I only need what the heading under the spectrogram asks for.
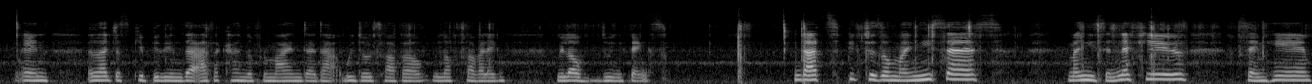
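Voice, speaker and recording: A woman speaks with a non-native accent and fairly even intonation, leaving long, frequent pauses. Noticeable background noise is present. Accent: foreign. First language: not English. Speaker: planner vlogger. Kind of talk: casual show-and-tell video. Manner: halting, many fillers.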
